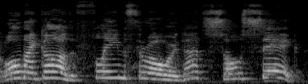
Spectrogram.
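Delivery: put-on high, stretched-out thrilled kid voice; mock excited kid. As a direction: gush over the flamethrower like a kid. Teacher imagining excited kid.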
